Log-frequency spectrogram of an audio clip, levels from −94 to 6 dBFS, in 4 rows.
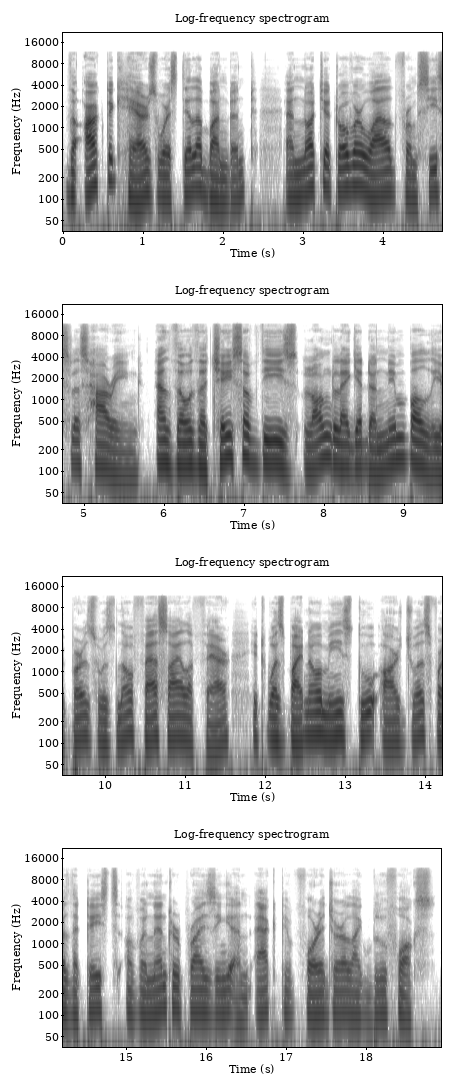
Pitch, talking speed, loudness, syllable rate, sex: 115 Hz, 150 wpm, -21 LUFS, 4.2 syllables/s, male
